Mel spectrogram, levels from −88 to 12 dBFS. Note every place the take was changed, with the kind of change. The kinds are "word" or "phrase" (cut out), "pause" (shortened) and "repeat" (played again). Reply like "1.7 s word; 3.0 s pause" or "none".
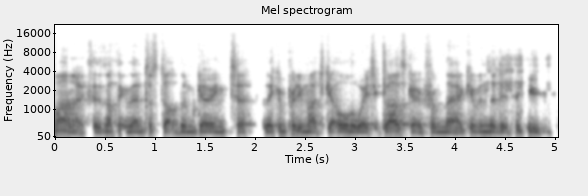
2.0 s pause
